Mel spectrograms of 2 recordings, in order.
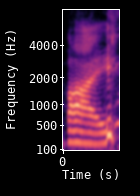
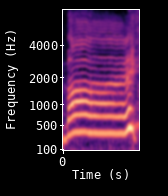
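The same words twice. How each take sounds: First: Low, curt-daughter imitation; annoyed goodbye. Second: High, loud sing-out farewell; teasing goodbye. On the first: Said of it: "she got annoyed with me". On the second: Retold or imitated. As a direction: playfully call it back to tease. Mom teasingly answers annoyed daughter's goodbye.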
